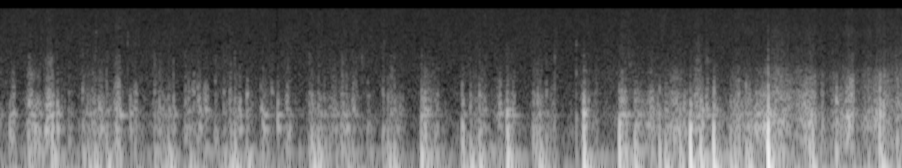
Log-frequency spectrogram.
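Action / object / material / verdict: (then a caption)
tap / foam microphone windscreen / foam / none. Long dark metallic fingernails tap and scratch around the sides of a large oval black foam windscreen, made of soft porous foam, on a microphone. The result is a steady, uneven stream of muffled, low thumps and brushy scratching, almost all deep and boomy with no high or bright content. A few sharper taps stand out near the end.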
